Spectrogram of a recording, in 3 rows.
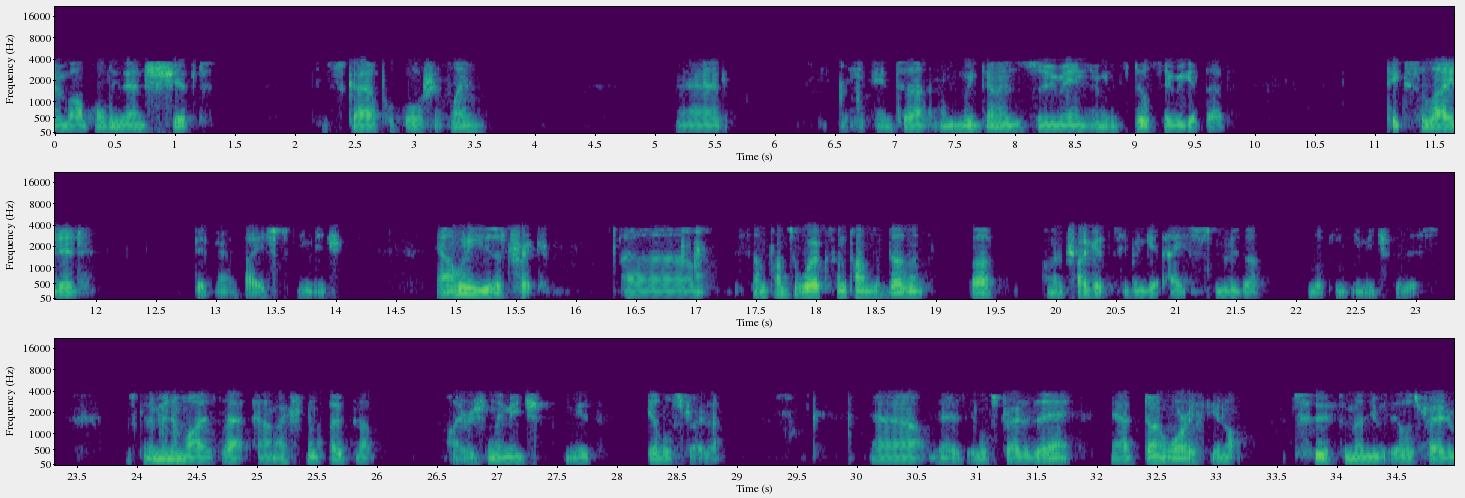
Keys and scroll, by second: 5.7 Return, 7.6 super+=, 8.0 super+=, 8.3 super+=, 8.5 super+=, 9.9 super+-, 10.2 super+-, 10.3 super+-, 10.4 super+-, 11.1 super+=, 11.5 super+=, 11.8 super+=, 12.7 super+=, 13.1 super+-, 13.6 super+-, 14.5 super+-.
